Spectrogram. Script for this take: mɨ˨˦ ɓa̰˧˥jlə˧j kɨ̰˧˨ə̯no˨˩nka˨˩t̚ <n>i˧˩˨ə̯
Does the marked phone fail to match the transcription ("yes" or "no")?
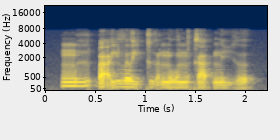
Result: no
